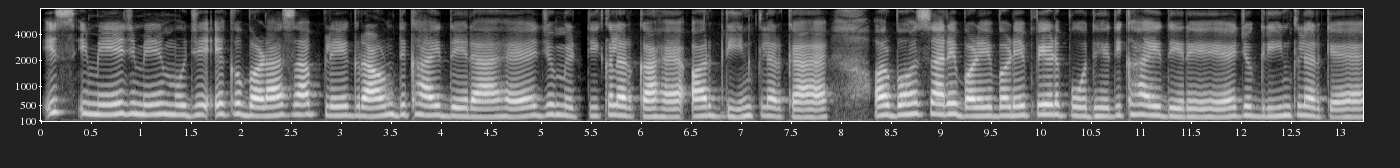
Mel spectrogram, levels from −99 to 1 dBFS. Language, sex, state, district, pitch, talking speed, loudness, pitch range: Hindi, female, Punjab, Kapurthala, 235 Hz, 170 wpm, -17 LUFS, 220-255 Hz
